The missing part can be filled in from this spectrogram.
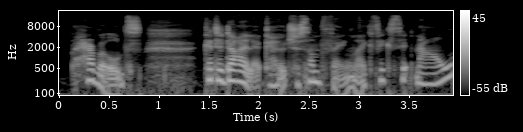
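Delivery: hushed aside.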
